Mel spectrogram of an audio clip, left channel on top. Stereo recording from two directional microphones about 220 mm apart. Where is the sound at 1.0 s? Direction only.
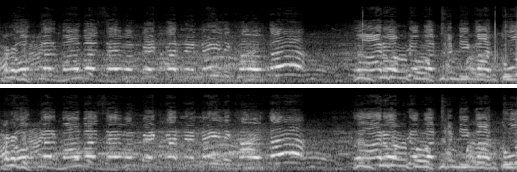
5° left (ahead or behind).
